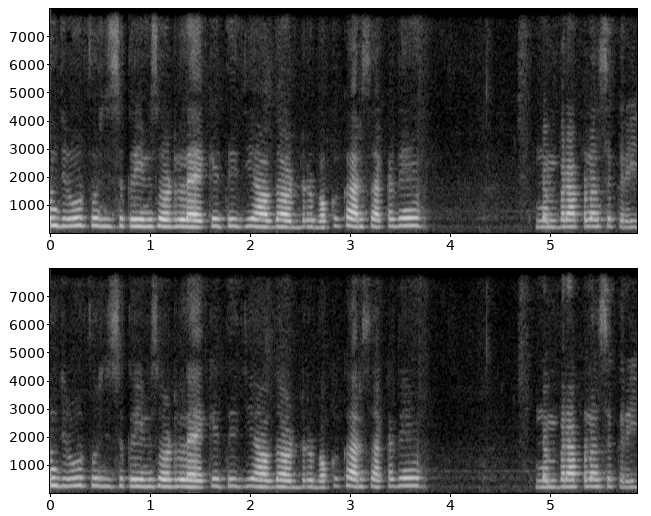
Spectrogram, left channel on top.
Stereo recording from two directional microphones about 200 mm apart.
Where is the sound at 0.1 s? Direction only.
25° left (ahead or behind).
